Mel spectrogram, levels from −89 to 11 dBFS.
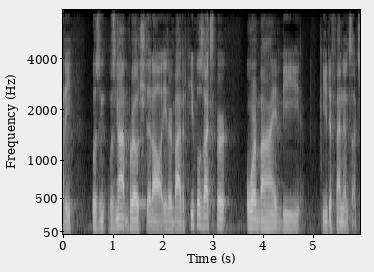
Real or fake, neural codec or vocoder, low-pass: fake; autoencoder, 48 kHz, 32 numbers a frame, DAC-VAE, trained on Japanese speech; 7.2 kHz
